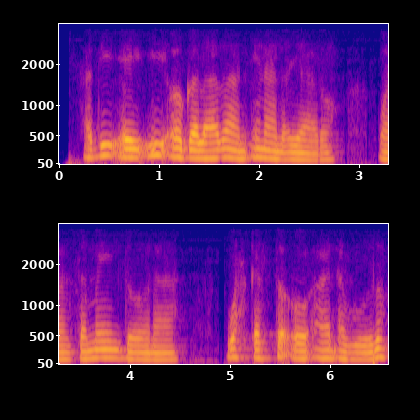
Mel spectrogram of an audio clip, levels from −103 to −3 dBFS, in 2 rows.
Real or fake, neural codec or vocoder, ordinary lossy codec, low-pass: fake; codec, 24 kHz, 6 kbps, HILCodec; none; 3.6 kHz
